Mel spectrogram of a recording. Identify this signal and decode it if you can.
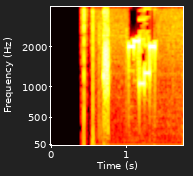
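Five-tone selective call (ZVEI), heard as quick runs of five tones, tones of about 70 ms. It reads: 89138
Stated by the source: Five-tone ZVEI selective call received on SDR at the Feuerwehr Orlamünde fire brigade.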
